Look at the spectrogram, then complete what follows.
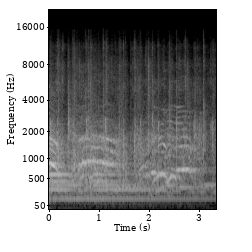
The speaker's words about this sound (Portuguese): Vamos aplaudir o Senhor porque é o vigésimo já.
